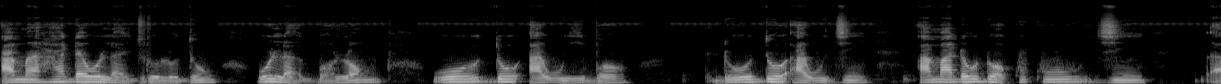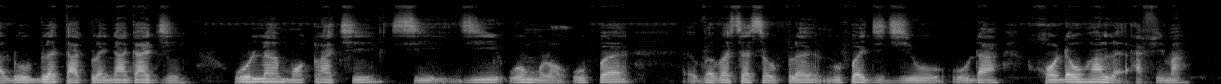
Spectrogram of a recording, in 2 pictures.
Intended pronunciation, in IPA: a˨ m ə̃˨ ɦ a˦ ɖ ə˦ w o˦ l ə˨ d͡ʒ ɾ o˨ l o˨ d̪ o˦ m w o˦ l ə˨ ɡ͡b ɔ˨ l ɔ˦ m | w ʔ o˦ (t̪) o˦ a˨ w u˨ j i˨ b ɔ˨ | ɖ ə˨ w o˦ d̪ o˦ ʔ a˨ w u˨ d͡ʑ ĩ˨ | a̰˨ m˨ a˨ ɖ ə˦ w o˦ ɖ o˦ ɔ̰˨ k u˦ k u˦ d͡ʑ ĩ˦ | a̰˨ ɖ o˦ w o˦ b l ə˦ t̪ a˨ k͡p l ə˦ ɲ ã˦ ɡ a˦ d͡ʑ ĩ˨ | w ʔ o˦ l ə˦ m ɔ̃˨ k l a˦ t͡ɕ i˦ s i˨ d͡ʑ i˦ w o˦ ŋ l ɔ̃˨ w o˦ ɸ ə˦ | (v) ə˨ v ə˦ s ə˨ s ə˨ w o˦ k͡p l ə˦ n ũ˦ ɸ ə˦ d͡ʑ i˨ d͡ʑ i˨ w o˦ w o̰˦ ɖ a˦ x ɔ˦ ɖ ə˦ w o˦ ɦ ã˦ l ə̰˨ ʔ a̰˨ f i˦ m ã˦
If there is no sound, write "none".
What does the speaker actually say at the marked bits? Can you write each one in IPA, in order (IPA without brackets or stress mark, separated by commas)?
d̪, v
